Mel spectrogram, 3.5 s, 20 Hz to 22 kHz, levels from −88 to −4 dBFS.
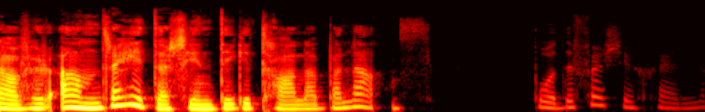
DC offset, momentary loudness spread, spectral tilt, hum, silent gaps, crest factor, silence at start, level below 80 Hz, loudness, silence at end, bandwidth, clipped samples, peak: under 0.1%; 16 LU; -7 dB/octave; none; none; 22 dB; 0 s; -62 dBFS; -20 LUFS; 0.75 s; 12.5 kHz; under 0.1%; 0 dBFS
